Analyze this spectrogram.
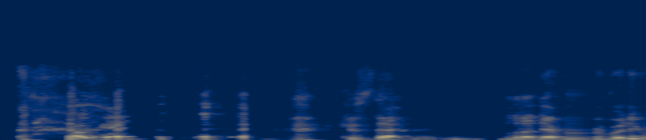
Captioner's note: laughing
